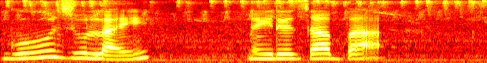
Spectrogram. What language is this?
Bodo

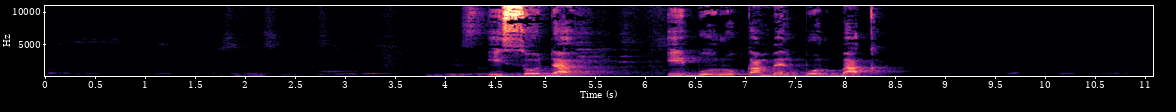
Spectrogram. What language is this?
Mpumpong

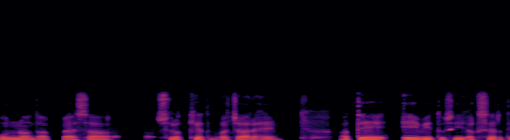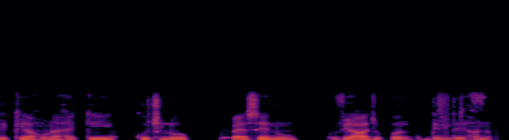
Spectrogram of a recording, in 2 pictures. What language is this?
Punjabi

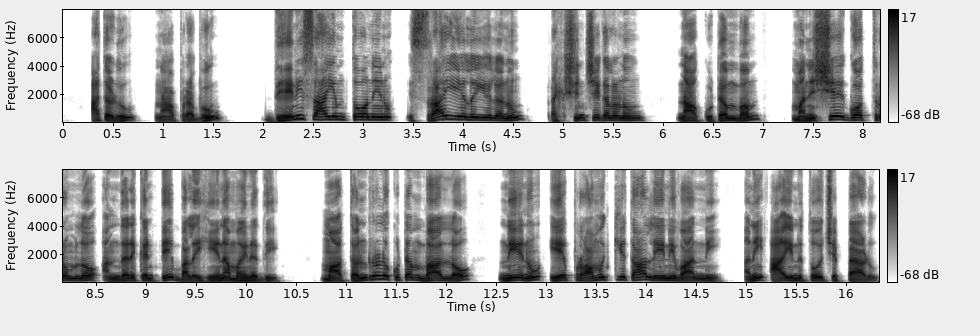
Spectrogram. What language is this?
Telugu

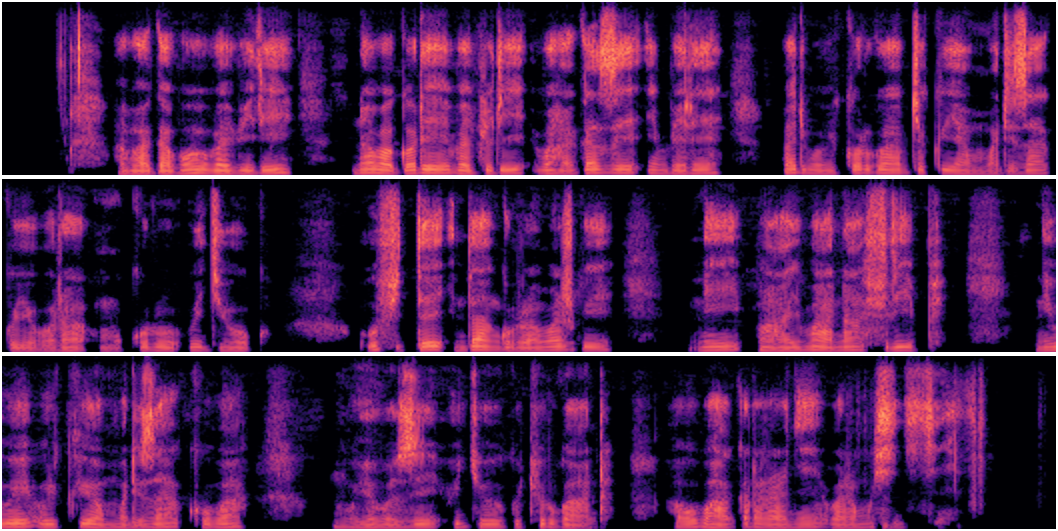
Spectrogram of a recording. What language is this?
Kinyarwanda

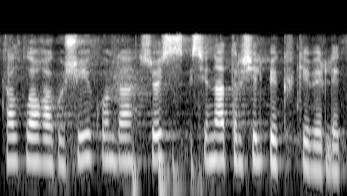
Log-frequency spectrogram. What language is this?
Kazakh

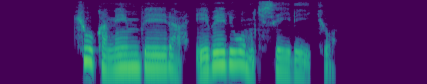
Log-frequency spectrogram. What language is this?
Ganda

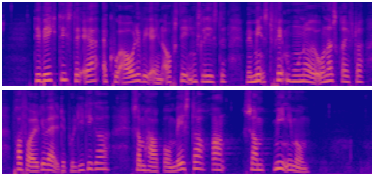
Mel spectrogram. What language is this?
Danish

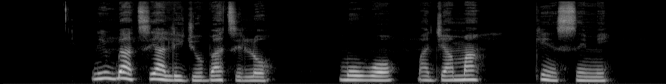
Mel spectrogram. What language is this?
Yoruba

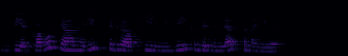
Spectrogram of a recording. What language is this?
Russian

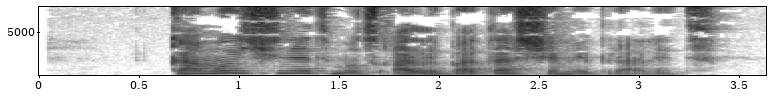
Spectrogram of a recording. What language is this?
Georgian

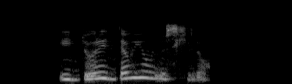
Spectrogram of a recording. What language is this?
Kabyle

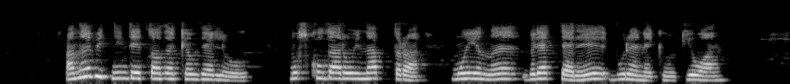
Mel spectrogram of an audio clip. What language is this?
Bashkir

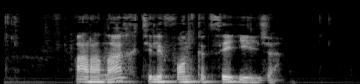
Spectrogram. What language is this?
Chuvash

